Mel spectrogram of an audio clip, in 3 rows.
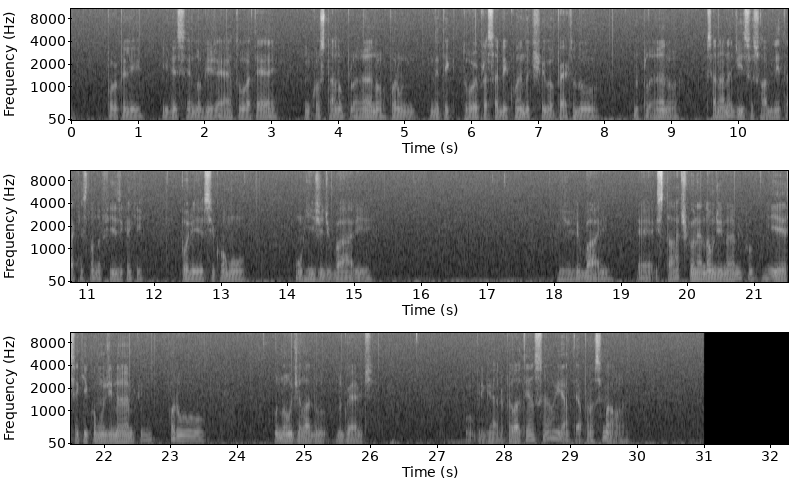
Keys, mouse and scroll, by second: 10.3 click, 13.5 click, 16.0 click, 17.2 click, 21.2 click.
